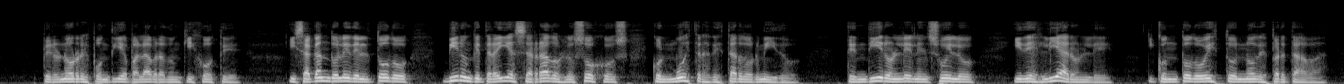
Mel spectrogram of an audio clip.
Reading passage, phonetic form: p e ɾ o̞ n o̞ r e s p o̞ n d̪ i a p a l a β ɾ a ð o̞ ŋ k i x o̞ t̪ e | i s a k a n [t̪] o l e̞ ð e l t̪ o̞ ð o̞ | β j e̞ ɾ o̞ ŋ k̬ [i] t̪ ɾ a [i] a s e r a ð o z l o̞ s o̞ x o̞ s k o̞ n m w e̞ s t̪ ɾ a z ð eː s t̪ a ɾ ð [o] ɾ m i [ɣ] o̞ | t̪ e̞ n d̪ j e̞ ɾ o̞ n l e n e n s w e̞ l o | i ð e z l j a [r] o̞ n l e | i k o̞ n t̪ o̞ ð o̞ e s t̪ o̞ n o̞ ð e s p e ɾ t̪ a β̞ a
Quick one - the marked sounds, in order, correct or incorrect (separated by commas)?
incorrect, incorrect, correct, correct, incorrect, incorrect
